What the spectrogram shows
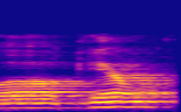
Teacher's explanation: بعذاب واقع، والف مدہ ہے، 2 حرکات لمبا ہے، قاف پر ہے، عین ساکن وسط حلق سے ادا ہوگا، قاف کو عین سے ملا دیں گے، عین پہ اظہار ہوگا وقفاً، یعنی انہیں عین پہ ہلے نہیں، کلکلا نہ ہو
